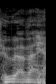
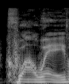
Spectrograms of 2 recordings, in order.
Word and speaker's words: Huawei: Wij als Huawei, ik zal het maar op zijn Nederlands uitspreken, wij als Huawei in Nederland zijn een Nederlands bedrijf. Mm-hmm. Huawei, want zo spreek ik het uit, want als ik het niet zo uitspreek, dan gaan mijn collega's in China naar mij kijken en zeggen, wat zeg je nou? – Oh, waar heb je het eigenlijk over?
